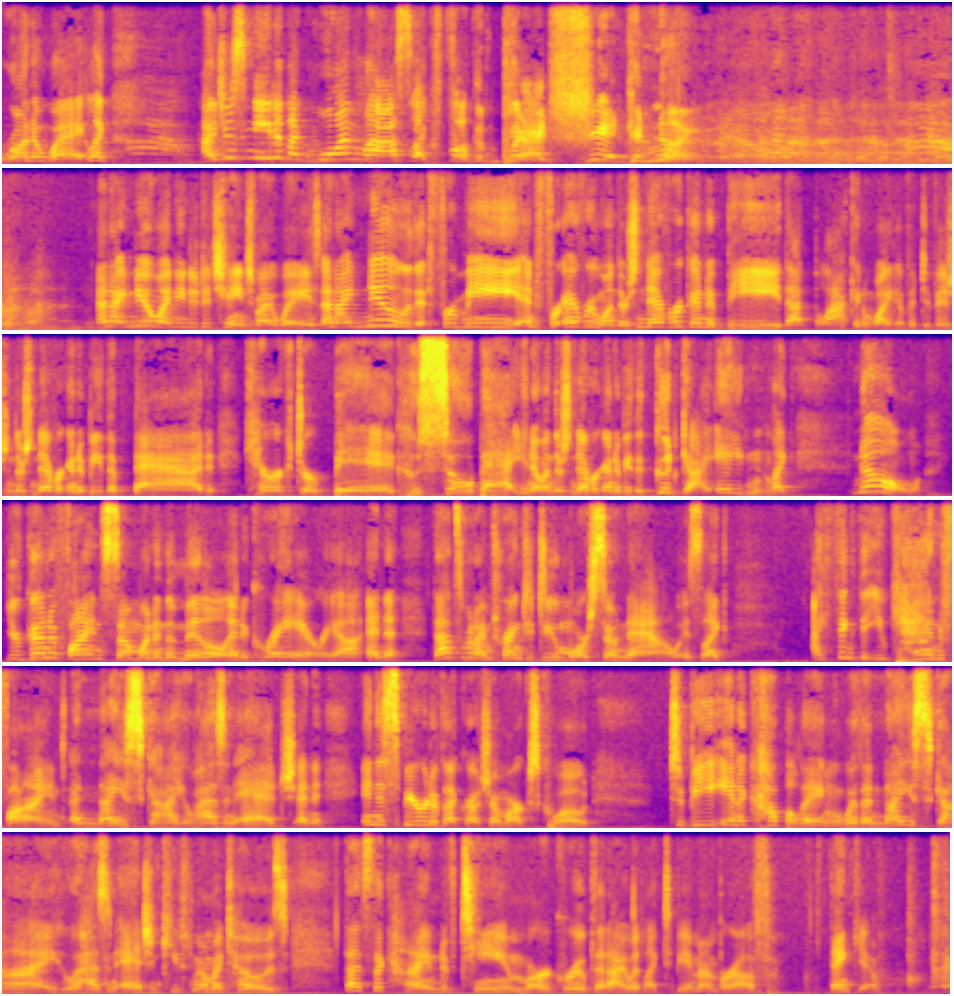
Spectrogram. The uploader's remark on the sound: Live From NYC Podfest 2014.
